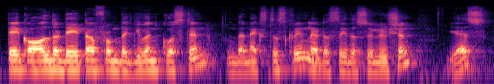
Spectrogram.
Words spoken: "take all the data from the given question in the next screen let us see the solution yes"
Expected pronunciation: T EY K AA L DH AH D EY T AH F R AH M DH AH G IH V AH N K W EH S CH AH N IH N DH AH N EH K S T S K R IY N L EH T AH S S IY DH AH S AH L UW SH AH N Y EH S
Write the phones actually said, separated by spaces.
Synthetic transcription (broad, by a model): T EY K AA L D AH D EY T AH F R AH M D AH G IH V AH N K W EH S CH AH N IH N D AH N EH K S T S K R IY N L EH T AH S S IY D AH S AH L UW SH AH N Y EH S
